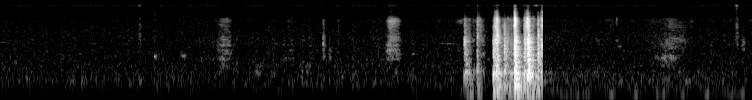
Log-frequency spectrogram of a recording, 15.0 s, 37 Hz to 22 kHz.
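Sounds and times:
dense rattling: 9.3 - 10.9
sharp knocks and clatter: 9.3 - 10.9.

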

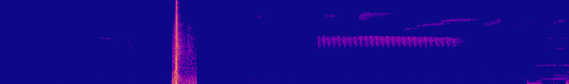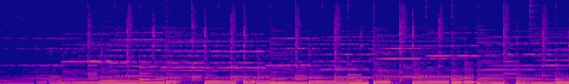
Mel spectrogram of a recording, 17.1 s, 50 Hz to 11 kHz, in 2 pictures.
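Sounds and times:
golf club striking ball: 2.6 - 3.0
birds chirping and trilling: 4.7 - 9.1
music: 7.9 - 17.0.

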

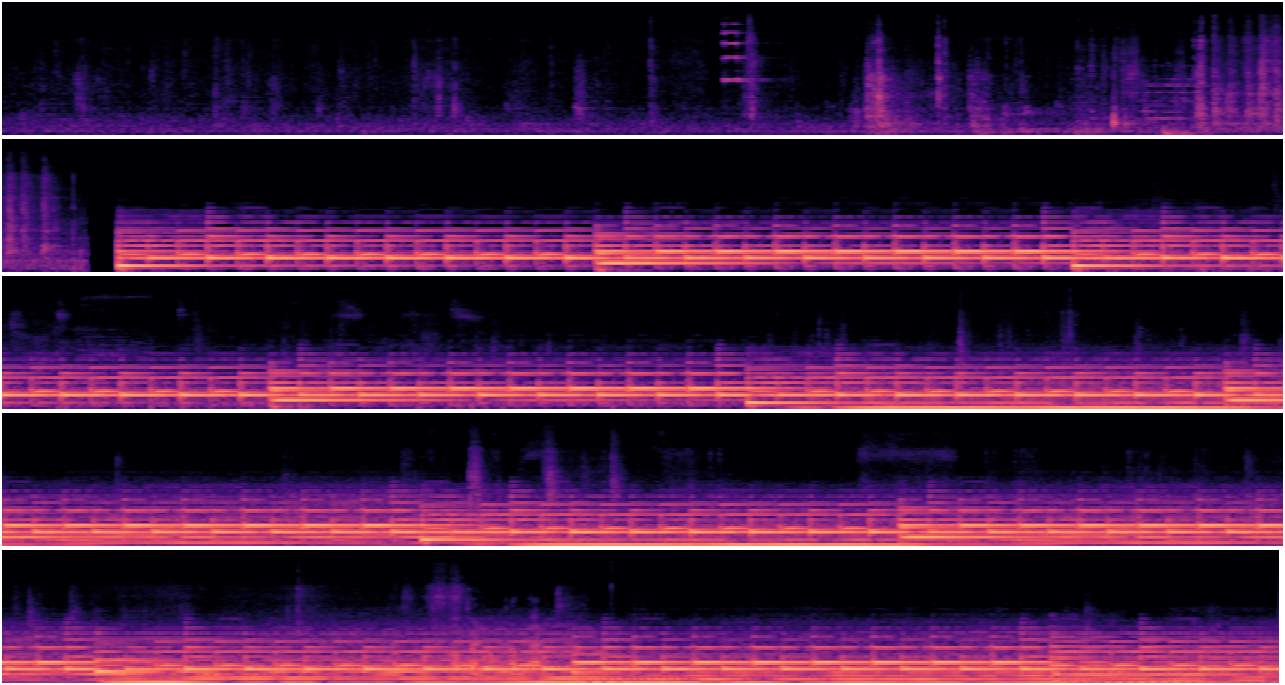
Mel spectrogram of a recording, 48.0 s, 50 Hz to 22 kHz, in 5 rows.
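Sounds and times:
handling noises clatter: 6.6 - 10.3
piano repeated notes: 10.4 - 48.0
held bass note: 41.2 - 44.3.

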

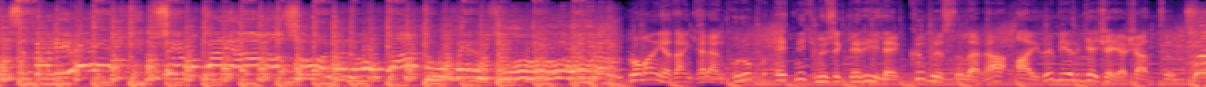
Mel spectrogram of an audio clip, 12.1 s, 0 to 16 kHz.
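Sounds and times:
person singing into microphone: 0.0 - 6.2
live band music: 0.0 - 12.0
steady drum beat: 0.0 - 12.0.

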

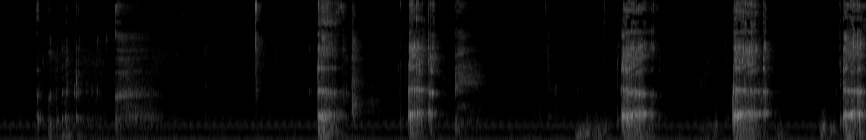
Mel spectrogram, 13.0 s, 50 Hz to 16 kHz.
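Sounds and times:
breathy sound: 1.6 - 2.6, 6.8 - 7.4
woman burping: 4.8 - 5.2, 6.1 - 7.0, 8.9 - 9.9, 11.0 - 11.6, 12.3 - 13.0.

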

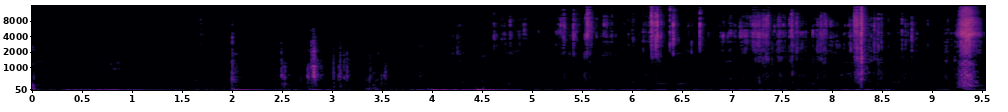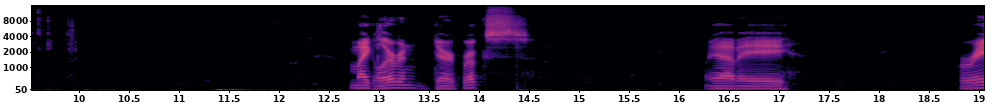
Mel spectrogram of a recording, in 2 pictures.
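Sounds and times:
foil wrapper crinkling: 4.6 - 10.0
sharp crackle of foil: 4.6 - 10.0.

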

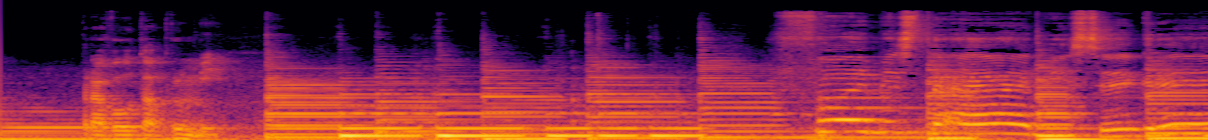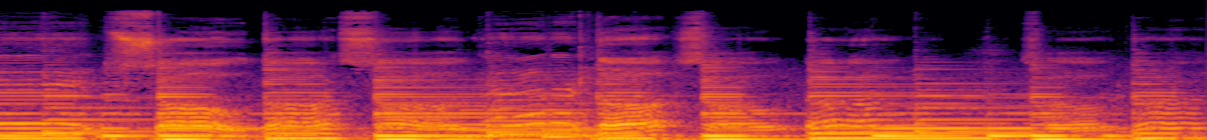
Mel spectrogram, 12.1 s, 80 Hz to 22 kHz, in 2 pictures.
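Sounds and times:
nylon-string guitar chords: 0.0 - 12.0
man singing: 3.9 - 12.0.

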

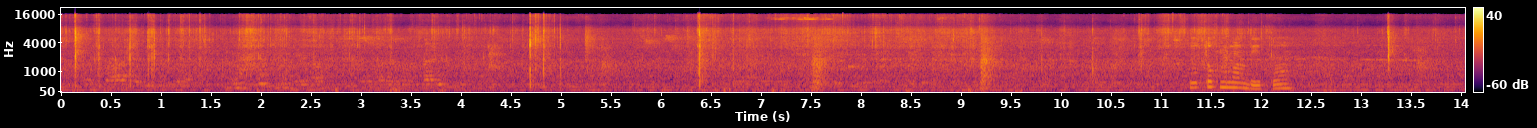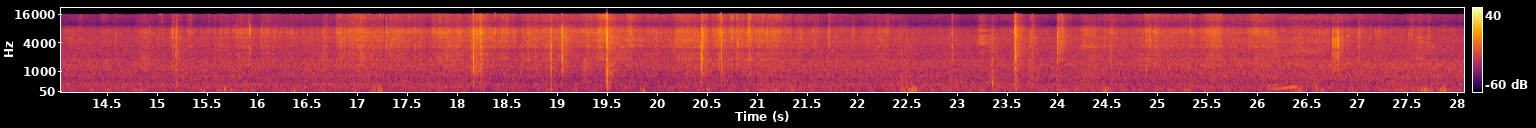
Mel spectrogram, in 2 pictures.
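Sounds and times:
scissors snipping: 0.0 - 2.2, 4.3 - 5.4, 13.2 - 13.6
bubble wrap crinkling: 0.0 - 28.0.

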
